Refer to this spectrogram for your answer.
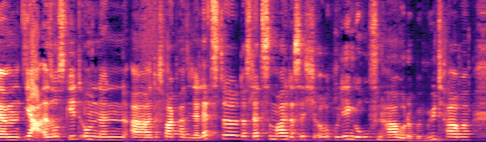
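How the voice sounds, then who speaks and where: Over noticeable background noise, a woman with a fairly high pitch speaks at a very fast pace with ordinary pitch variation. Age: 40s. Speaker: legal assistant and patient. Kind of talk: casual interview. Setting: guest's living room.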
